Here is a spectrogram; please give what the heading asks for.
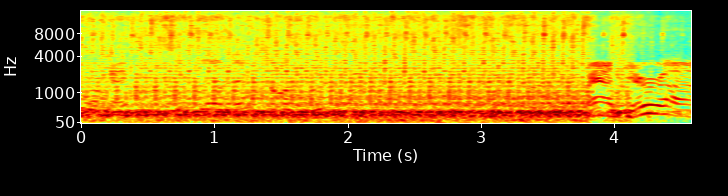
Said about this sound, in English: Your engine is exceptionally quiet.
